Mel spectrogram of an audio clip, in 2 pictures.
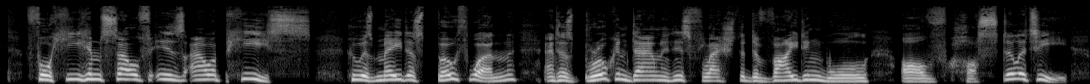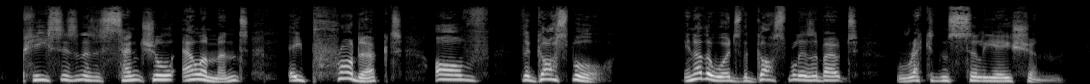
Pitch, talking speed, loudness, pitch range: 200 Hz, 115 wpm, -19 LUFS, 175-220 Hz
